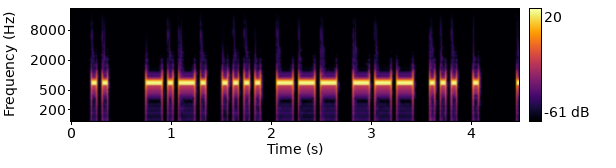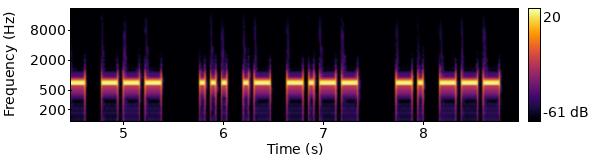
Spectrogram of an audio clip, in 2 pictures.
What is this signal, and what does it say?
Morse code, heard as a keyed tone, about 22 wpm, 700 Hz. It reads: I CHOOSE TO SAY NO
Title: Sentences from Top 1000 Words - Review Part 4 - 22wpm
